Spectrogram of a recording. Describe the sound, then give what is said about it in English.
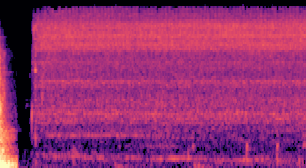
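A short thump, a brief pause, then tap water runs steadily into a bathroom sink to cool a burn, with a constant hiss and no voices. “Well, go in the bathroom and run the burn under some water.”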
